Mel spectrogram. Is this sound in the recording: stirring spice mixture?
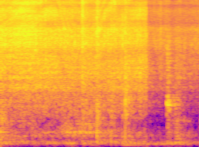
yes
